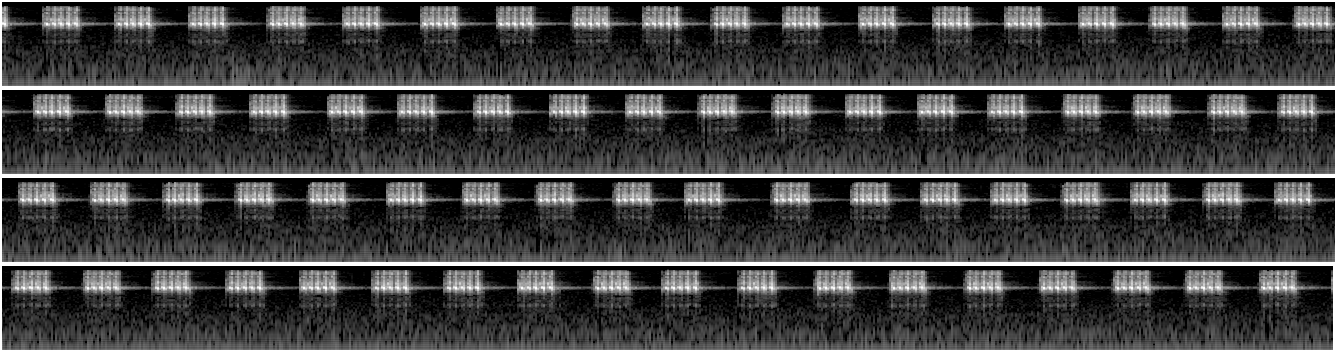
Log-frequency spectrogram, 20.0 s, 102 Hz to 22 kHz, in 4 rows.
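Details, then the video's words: Steady nocturnal cricket chirping, recorded live on a Sony PCM D100: a continuous train of high, ringing pulses at a brisk, even pace of almost four a second for twenty seconds. "Cricket Chirp Sound - Cricket Sounds at Night"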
